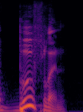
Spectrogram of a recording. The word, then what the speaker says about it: Byfuglien: Dustin Byfuglien. Apparently, he's a hockey player for. Bufflin. Okay, I've completely mispronounced it. Dustin Bufflin, but it's spelled B-Y-F-U-G-L-I-E-N.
